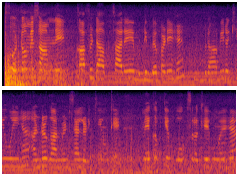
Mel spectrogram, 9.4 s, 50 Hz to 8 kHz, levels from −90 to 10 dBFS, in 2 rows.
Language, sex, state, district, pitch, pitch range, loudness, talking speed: Hindi, female, Haryana, Charkhi Dadri, 230 Hz, 210-235 Hz, -21 LUFS, 155 wpm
